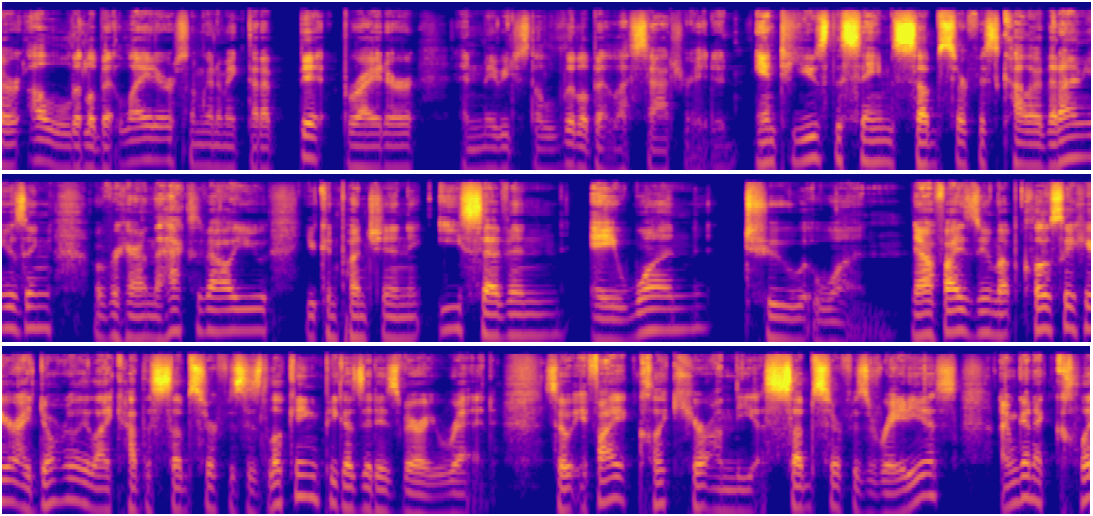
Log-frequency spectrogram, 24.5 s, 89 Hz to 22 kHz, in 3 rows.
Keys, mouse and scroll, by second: 1.6 click, 5.4 middle click, 5.6 click, 14.9 shift+middle click, 15.7-16.1 scroll up 1, 16.1-17.6 middle drag, 18.3-19.5 shift+middle drag, 19.5-19.9 scroll up 1, 19.9-20.3 scroll down 1, 20.3-22.1 middle drag, 22.1-24.4 drag.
